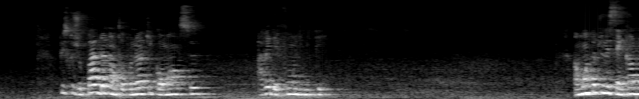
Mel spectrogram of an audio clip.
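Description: A woman speaks calmly and close up, in short bursts with pauses.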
